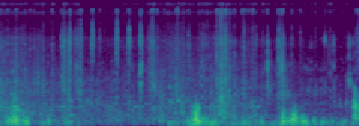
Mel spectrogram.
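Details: Pigeons released in the morning give low, soft coos in brief bursts, with scattered clatter and flapping between them.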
